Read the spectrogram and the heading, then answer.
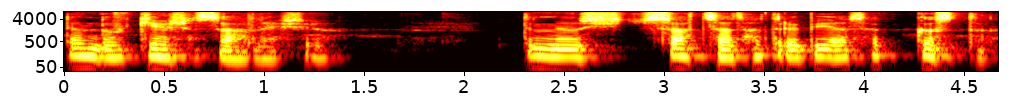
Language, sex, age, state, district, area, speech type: Kashmiri, male, 45-60, Jammu and Kashmir, Bandipora, rural, spontaneous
